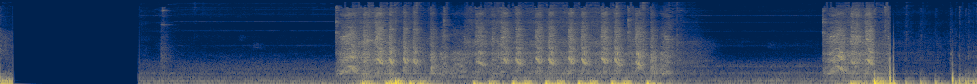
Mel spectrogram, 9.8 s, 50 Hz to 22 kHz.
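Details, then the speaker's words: 2003 Suzuki V-Strom DL1000 that had not been getting fuel or starting, now running after a new fuel pressure regulator, a fuel pump recheck and a new relay: it catches and holds a low, steady idle between sharp throttle blips, picking up cleanly with no misses. "I'm just explaining how excited I am the bike is running after all this time and effort."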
